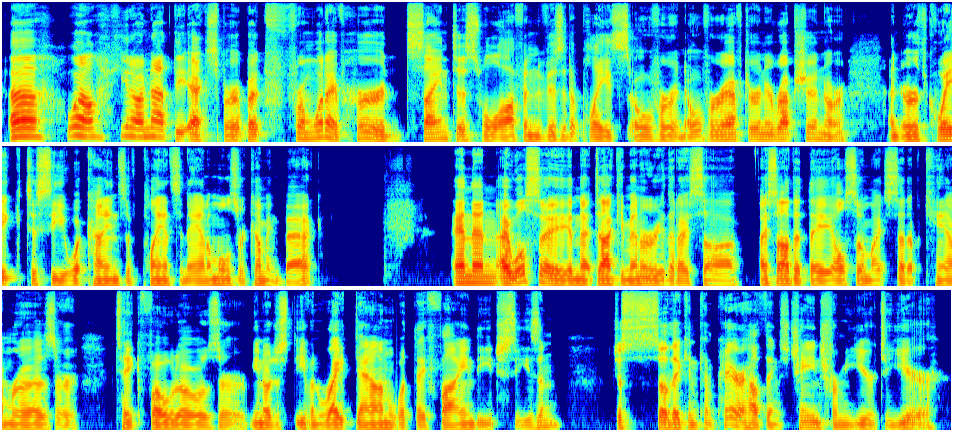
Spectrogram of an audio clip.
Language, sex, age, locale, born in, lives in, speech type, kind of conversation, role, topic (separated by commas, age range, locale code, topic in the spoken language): English, male, 35-39, en-US, United States, United States, read, expert-assistant, asker, What causes mountains to form over time?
